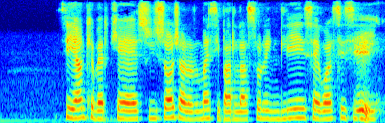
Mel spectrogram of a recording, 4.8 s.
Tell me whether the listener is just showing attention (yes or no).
yes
